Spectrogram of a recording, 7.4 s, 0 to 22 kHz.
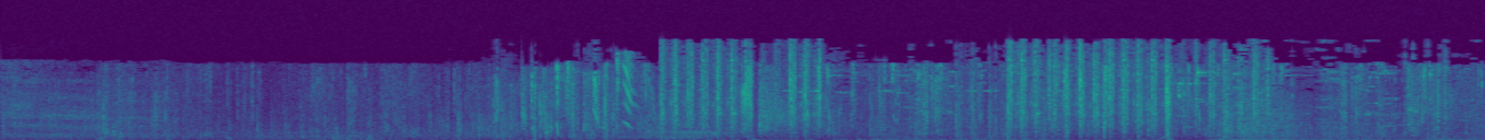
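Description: Dense, loud Battlefield 6 combat: rapid bursts of automatic gunfire crackle almost continuously, with heavier thumps from grenade blasts near the end, no voices over the din.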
